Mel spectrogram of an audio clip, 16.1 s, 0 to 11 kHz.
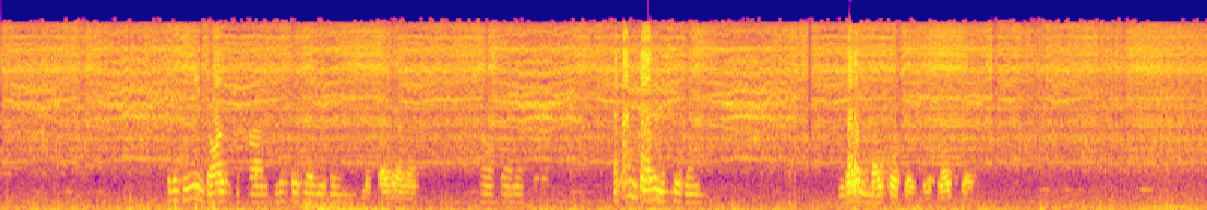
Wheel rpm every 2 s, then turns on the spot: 190, 200, 200, 200, 200, 200, 200, 200.
none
